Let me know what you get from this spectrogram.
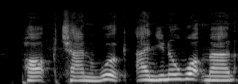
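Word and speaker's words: Park Chan-wook: This is uh called No Other Choice directed by Park Park Chakong. No, I'm saying that wrong. I butchered his name. Park Park Chan Wuk.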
